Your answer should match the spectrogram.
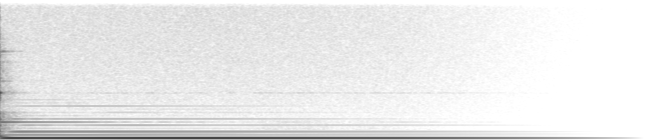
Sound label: hand chimes; Voice Crystal - Steve Reid Definitive Percussion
